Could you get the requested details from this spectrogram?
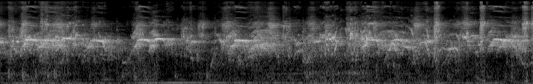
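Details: Budgerigar warbling in Portland, a busy run of harsh squawks mixed with thin whistled chirps, steady and unbroken, with one short dip in intensity a little after the first second.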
